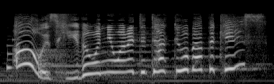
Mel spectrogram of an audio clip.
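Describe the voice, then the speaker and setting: Squeaky, excitable little fairy girl. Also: fairly quick, long reverb tail, loud music behind the voice, heavily acted. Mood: excited, surprised. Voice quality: squeaky, childlike. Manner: exclamatory, eager, speaks of herself by name. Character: small chirpy flying fairy girl companion, excitable and curious. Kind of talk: cartoonish game voice acting.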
